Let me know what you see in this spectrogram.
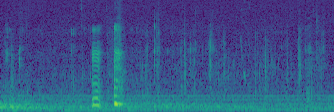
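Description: Close-up chewing of a mouthful of soft peanut-butter-cream donut, with small wet mouth clicks throughout. About two seconds in there are two short vocal sounds in quick succession, the second the loudest.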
